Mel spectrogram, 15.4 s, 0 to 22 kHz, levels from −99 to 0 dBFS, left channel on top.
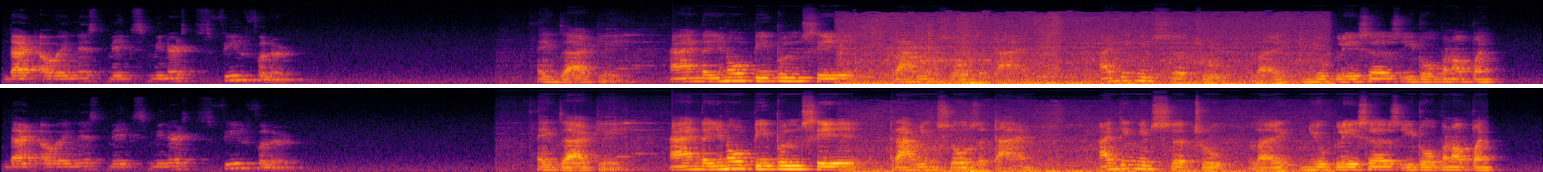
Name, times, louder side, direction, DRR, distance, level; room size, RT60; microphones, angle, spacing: voice 1, 0.0-3.0, left 2 dB, 55° left, 1.0 m, -32 dB
voice 2, 5.4-14.9, right 5 dB, 75° right, 0.4 m, -22 dB
sound 1, 8.3-13.3, left 2 dB, 85° left, 0.5 m, -29 dB
3.1 x 3.1 x 3.2 m
head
